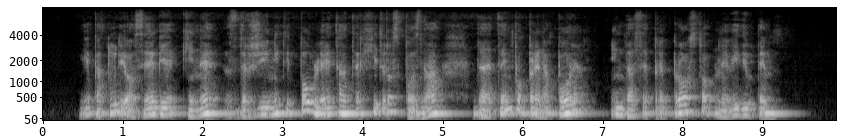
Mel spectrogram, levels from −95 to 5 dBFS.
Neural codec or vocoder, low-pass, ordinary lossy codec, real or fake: codec, 16 kHz, 8 kbps, FreqCodec, smaller model; none; none; fake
